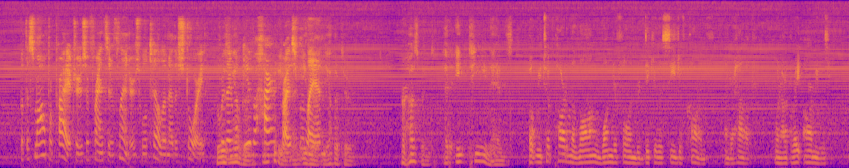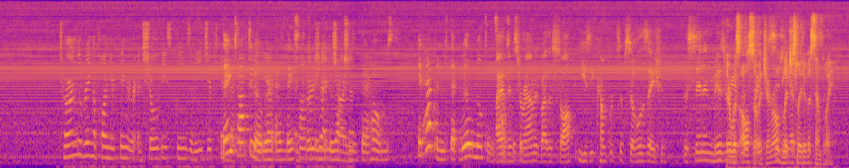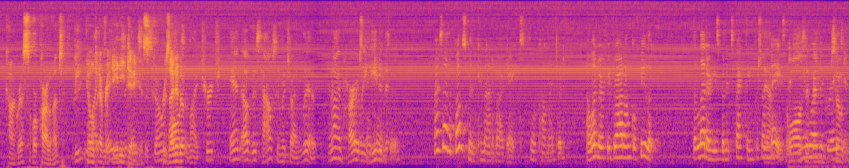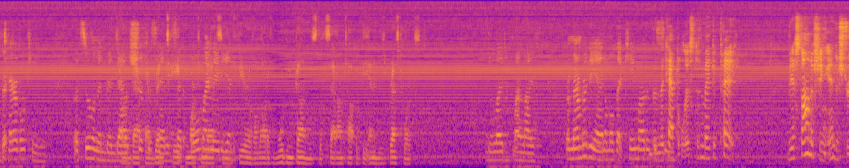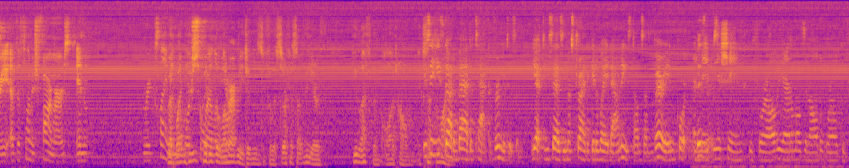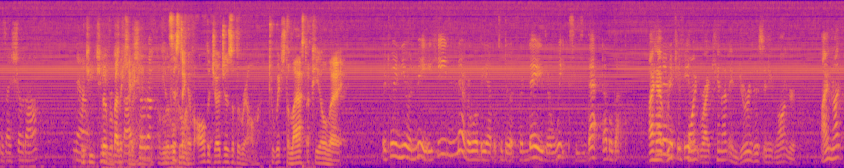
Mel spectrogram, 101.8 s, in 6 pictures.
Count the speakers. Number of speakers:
seven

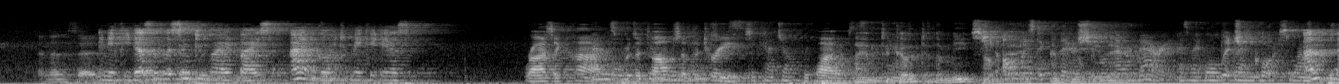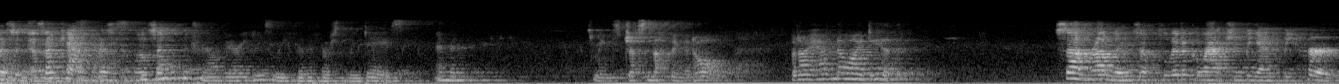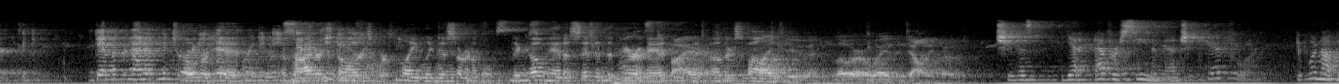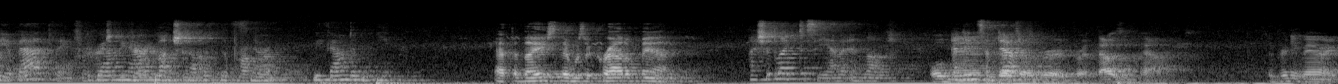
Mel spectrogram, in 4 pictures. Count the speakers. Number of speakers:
six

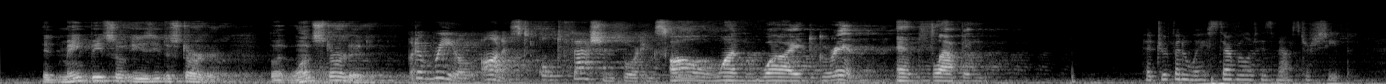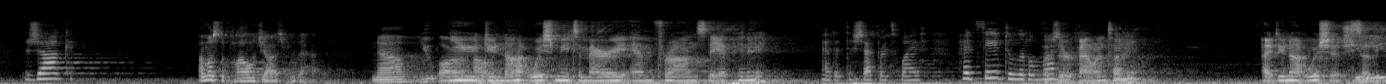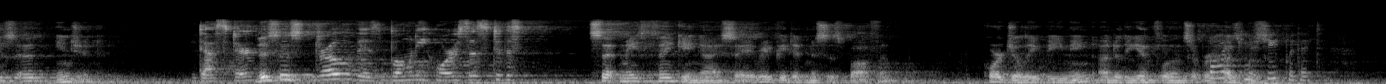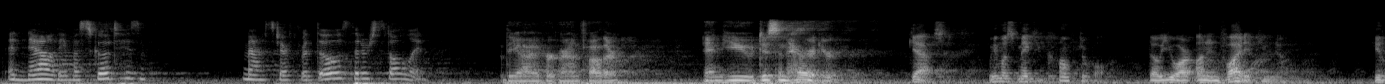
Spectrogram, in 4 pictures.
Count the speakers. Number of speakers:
six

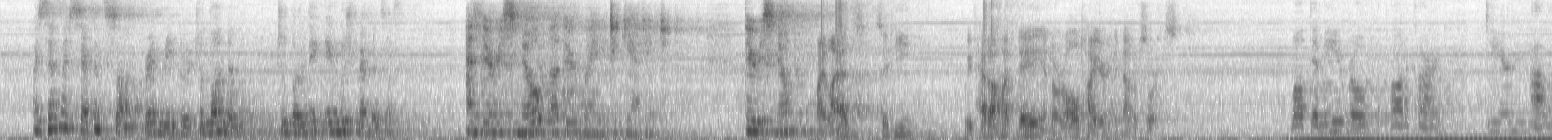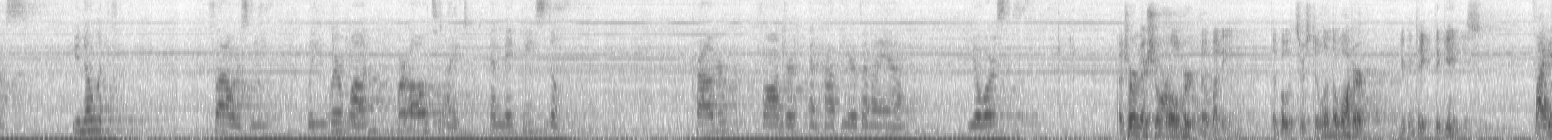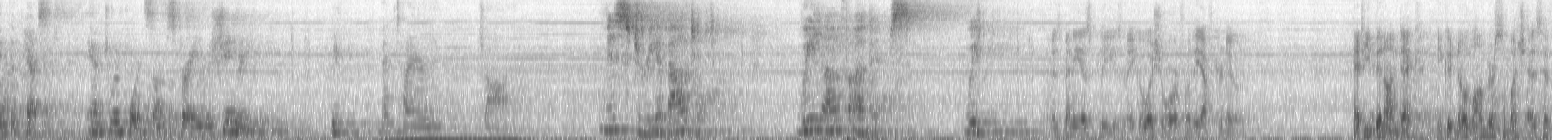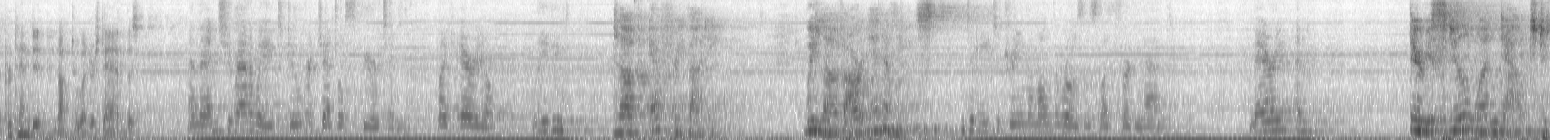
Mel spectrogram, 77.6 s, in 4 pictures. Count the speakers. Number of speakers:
four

